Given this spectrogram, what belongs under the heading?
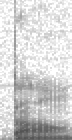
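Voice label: "dang", Mandarin Chinese pinyin voice, second tone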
